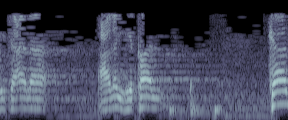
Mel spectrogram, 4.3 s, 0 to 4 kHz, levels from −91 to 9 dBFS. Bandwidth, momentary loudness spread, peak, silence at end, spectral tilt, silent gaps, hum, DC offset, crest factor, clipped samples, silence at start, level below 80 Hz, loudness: 3.2 kHz; 20 LU; -6 dBFS; 0 s; -9.5 dB/octave; none; none; under 0.1%; 20 dB; under 0.1%; 0 s; -52 dBFS; -25 LUFS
